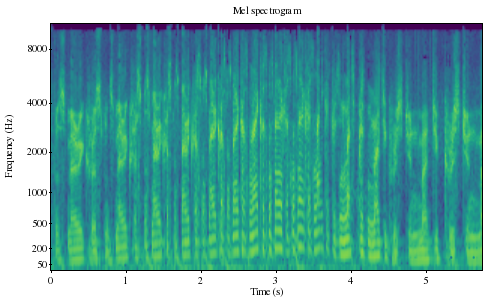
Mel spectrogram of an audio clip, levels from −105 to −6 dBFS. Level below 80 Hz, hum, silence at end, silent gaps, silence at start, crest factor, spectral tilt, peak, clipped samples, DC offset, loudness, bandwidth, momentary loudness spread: -46 dBFS; none; 0 s; none; 0 s; 18 dB; -3.5 dB/octave; -8 dBFS; under 0.1%; under 0.1%; -23 LUFS; 11 kHz; 4 LU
